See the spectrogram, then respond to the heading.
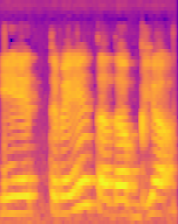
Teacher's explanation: కలిపి చెప్పాలి అలా కాదు కాకుండా ఏత్వే తదభ్య అలా ప్లేన్ గా చెప్పకూడదు ఏత్వే ఏత్ అని ఒక్క సెకండ్ ఆపితే వత్తు కూడా క్లియర్ గా వినిపిస్తుంది ఏత్వే తదభ్య భ కింద మహాప్రాణం య వత్తు రెండు వినపడాలండి ఏత్వే తదభ్య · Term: సంయుక్తాక్షరం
